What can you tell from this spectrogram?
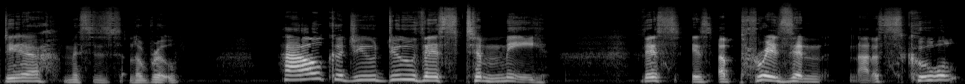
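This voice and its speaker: A man plays a melodramatic storybook dog, indignant and sorry for himself. The delivery swings widely in pitch, slow and drawn out, with a bright, forceful edge. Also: big pitch swings, full character voice. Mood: wounded, pleading. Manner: theatrical, indignant, self-pitying. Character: aggrieved melodramatic pet dog writing pleading letters home. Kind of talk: expressive storybook read-aloud.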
